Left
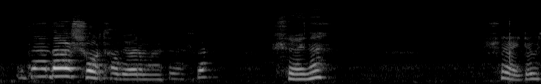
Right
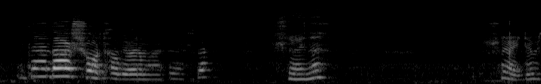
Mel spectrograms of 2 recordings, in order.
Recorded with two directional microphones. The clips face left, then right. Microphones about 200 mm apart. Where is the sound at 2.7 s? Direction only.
70° left (ahead or behind).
